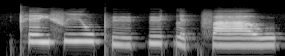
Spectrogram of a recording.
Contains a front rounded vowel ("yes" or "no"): yes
